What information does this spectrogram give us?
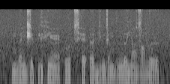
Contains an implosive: no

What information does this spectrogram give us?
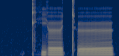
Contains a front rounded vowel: yes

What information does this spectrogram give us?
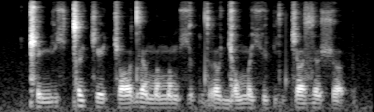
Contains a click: yes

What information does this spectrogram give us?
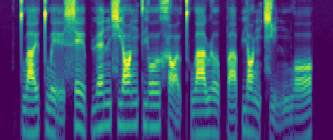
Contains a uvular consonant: no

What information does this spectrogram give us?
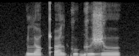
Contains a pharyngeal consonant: no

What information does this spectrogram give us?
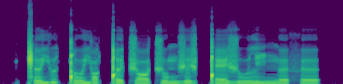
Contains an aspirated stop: no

